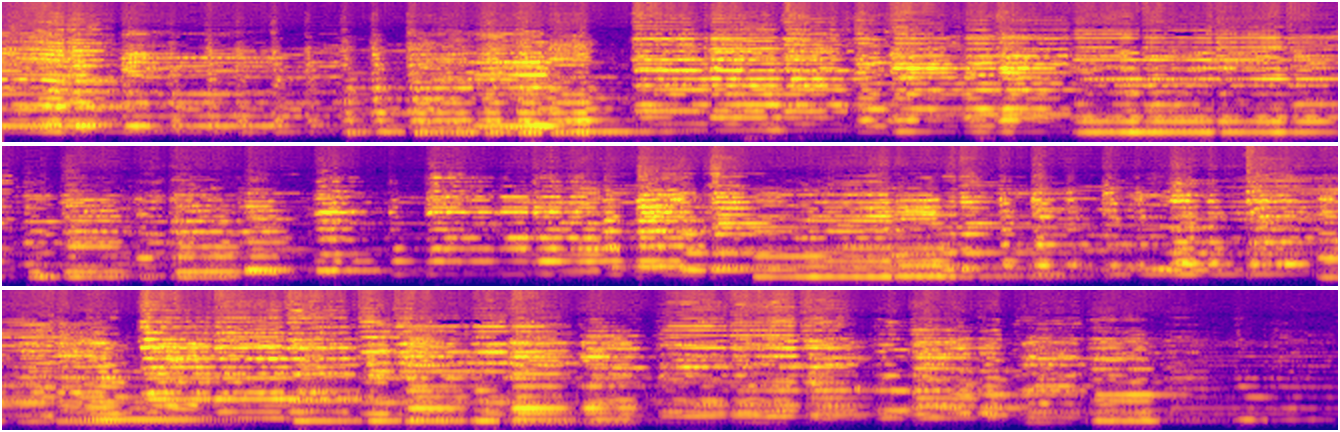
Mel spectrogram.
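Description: Violin played with the bow in a classical piece, the notes moving and changing constantly.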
